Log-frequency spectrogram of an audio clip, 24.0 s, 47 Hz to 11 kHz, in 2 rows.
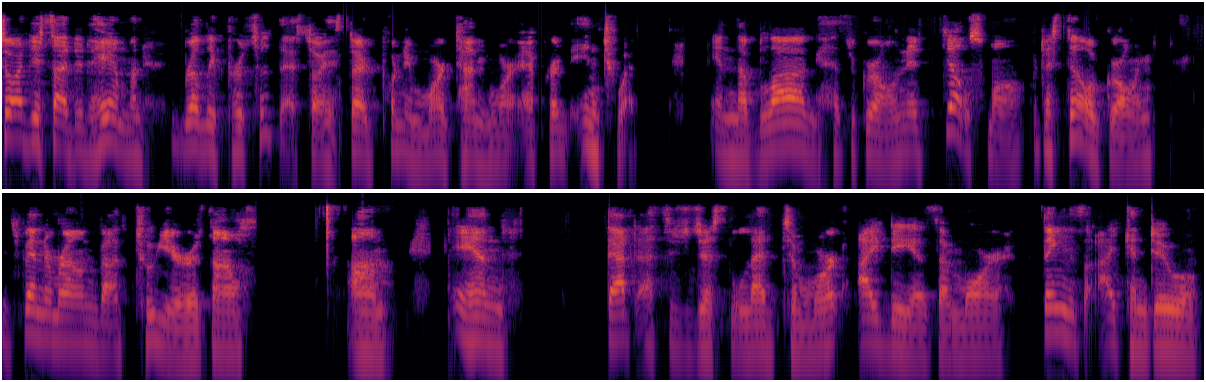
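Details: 52-year-old man with spinocerebellar ataxia type 15 (SCA15), a rare progressive neurodegenerative disorder; his speech has worsened since his early 40s, along with his balance and handwriting: ataxic dysarthria.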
